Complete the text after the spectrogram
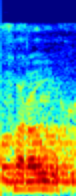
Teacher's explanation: فروح رو غولین ہے، یہ راپر ہے، ہونٹوں کو نا تمام گول کریں گے، آگے لائیں گے، ہا وسط حلق سے نکالیں گے، تنوین کے بعد واو آنے کی وجہ سے ادغام کریں گے، فروح پڑھیں گے، واو ہونٹوں کی نا تمام گولائی سے جلدی ادا کریں گے.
